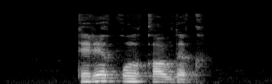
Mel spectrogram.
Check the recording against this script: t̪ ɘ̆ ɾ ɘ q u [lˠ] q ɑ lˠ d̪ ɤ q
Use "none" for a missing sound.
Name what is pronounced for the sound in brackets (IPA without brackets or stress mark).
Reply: lˠ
